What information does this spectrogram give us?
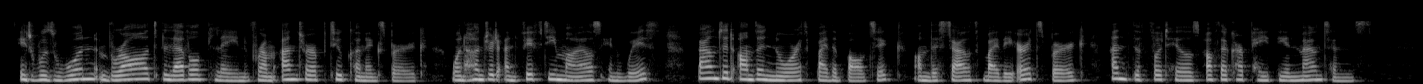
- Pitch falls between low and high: No, high, 200 Hz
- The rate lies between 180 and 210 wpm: No, average, 150 wpm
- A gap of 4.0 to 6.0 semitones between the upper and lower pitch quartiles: No, average, 3.4 semitones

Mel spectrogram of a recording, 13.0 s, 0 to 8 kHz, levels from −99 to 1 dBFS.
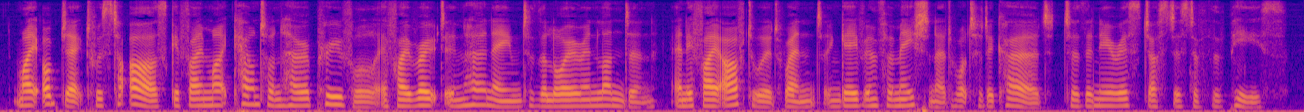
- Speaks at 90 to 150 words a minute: No, average, 195 wpm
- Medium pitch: Yes, medium, 170 Hz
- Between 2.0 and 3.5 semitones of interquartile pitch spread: Yes, average, 2.8 semitones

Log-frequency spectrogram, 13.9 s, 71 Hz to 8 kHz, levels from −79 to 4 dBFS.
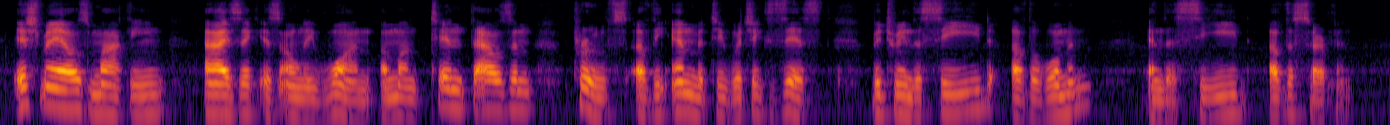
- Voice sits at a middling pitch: No, low, 115 Hz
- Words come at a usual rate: No, slow, 120 wpm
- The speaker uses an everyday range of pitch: Yes, average, 3.7 semitones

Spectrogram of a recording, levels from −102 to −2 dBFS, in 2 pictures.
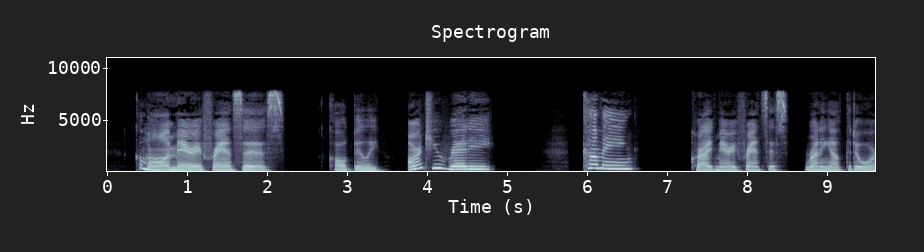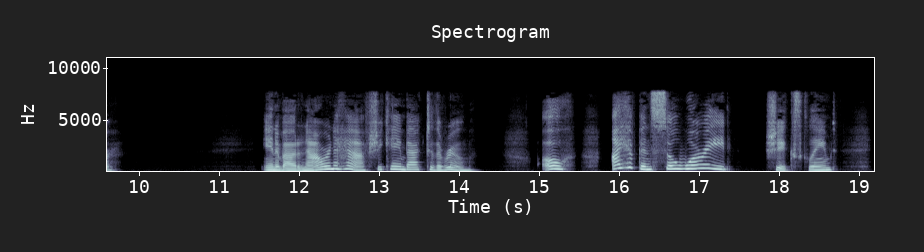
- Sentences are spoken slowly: Yes, slow, 120 wpm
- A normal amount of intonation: No, wide, 8.7 semitones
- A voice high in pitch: Yes, high, 195 Hz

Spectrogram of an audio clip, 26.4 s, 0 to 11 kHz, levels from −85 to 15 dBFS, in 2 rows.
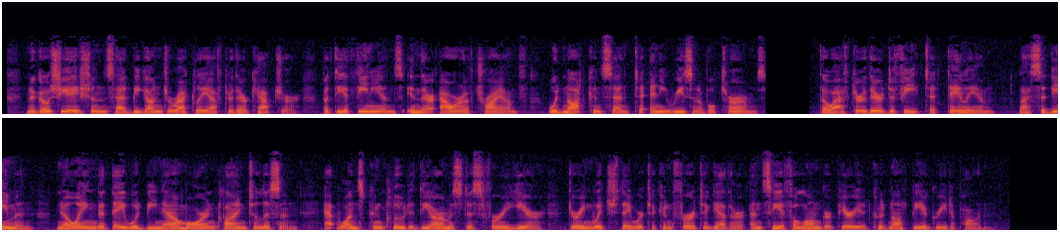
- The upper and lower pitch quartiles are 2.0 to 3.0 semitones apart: No, average, 4.1 semitones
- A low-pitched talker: Yes, low, 110 Hz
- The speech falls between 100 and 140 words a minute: No, average, 150 wpm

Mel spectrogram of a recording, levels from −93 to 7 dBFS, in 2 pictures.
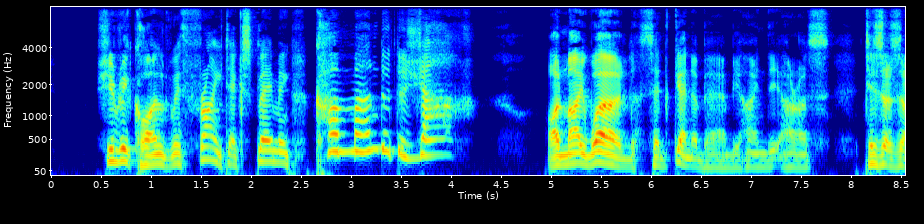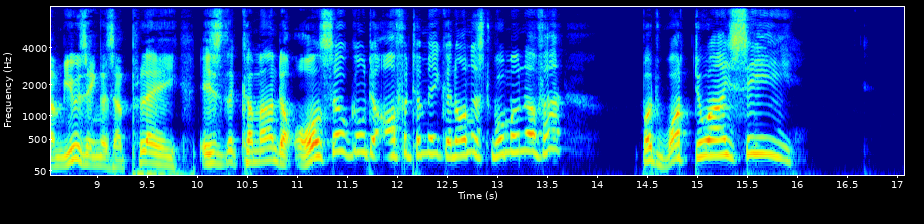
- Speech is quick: No, average, 145 wpm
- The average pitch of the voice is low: No, high, 190 Hz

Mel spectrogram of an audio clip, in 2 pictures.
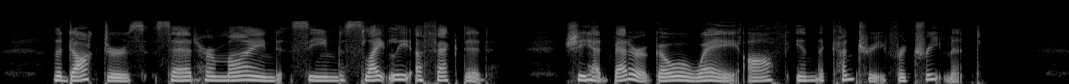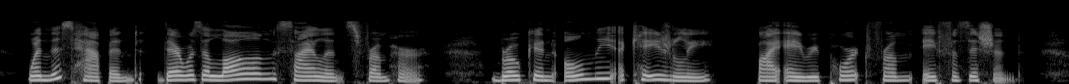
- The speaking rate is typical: No, slow, 105 wpm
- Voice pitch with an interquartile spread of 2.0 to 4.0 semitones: Yes, narrow, 2.6 semitones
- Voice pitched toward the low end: No, high, 190 Hz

